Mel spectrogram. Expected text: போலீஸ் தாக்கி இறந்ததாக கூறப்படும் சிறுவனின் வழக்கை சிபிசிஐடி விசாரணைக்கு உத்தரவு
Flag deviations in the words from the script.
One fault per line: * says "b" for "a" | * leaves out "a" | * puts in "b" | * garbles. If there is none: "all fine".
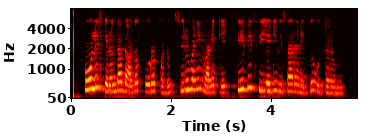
* leaves out "தாக்கி"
